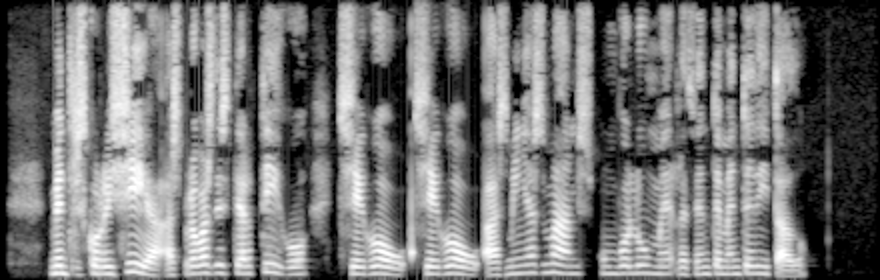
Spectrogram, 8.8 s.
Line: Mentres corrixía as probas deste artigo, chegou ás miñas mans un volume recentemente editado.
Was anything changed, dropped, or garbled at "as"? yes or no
no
